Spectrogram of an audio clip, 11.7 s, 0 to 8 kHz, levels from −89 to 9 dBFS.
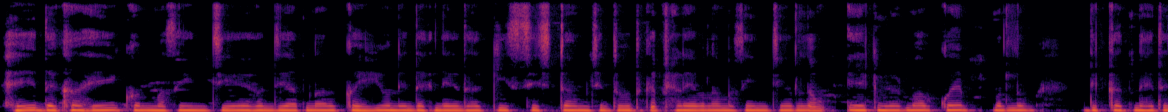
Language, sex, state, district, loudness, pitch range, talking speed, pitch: Maithili, male, Bihar, Supaul, -31 LUFS, 150-155 Hz, 170 wpm, 155 Hz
